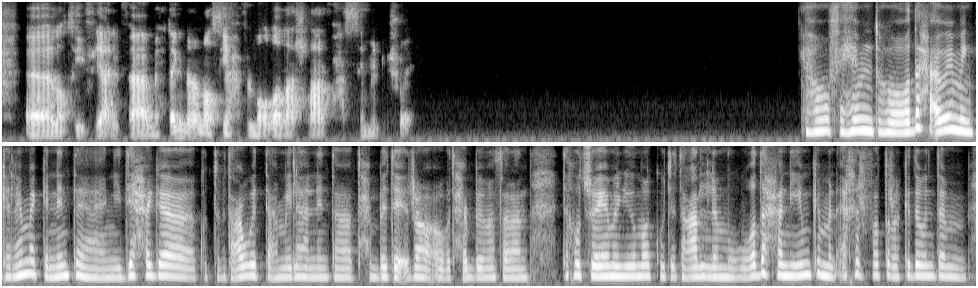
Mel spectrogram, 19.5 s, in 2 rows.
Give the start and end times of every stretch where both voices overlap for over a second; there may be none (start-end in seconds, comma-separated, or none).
none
